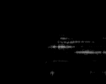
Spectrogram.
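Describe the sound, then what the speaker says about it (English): Short, faint meow from a cat, a thin rising then wavering call about half a second long, slightly distant and otherwise quiet. "Oh, I heard the kitty."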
